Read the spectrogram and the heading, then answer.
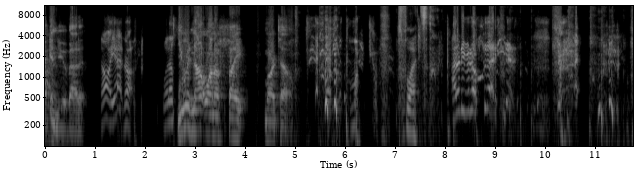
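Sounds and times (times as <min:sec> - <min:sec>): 
speech: 0:00.0 - 0:11.7
laughter: 0:05.2 - 0:06.5, 0:08.4 - 0:09.7
wet hacking coughs clearing phlegm: 0:05.6 - 0:07.0, 0:09.2 - 0:11.7.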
